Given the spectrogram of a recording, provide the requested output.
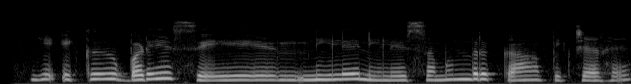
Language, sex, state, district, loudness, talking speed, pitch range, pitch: Hindi, female, Bihar, Gopalganj, -28 LUFS, 85 wpm, 195-235 Hz, 205 Hz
